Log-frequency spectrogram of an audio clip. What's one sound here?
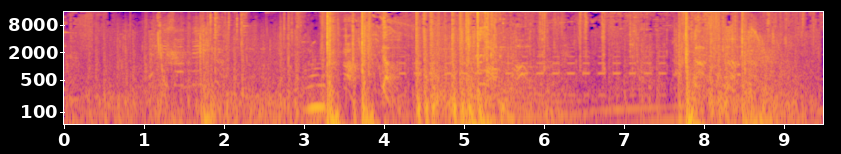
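A man talks with animation into a headset microphone.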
